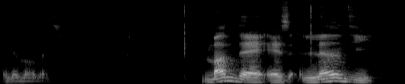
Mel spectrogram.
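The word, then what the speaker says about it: lundi: rid of this in the moment monday is landi landi okay that uh landy perfume a flavor even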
